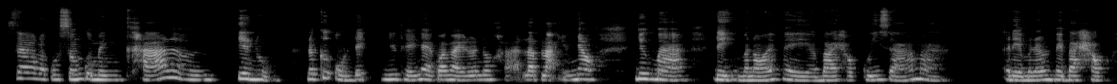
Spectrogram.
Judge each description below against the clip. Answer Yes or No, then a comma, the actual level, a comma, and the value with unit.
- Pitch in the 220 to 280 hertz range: No, high, 210 Hz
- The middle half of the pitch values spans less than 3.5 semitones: Yes, average, 2.7 semitones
